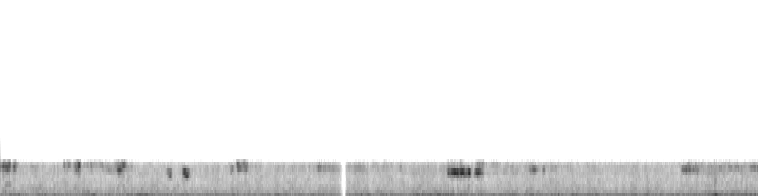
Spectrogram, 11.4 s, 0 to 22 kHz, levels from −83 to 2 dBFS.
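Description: AMR narrowband mobile codec damage runs through the whole of this speech recording. Everything above 4 kHz is missing, and the voice has the heavy buzzy, synthetic quality of a vocal-tract model driven by only a few pulses per subframe. That level of degradation fits one of the lowest AMR-NB modes, around 5.9 kbit/s. Lost AMR speech frames break the audio at 1.64 to 1.73 s, where the decoder fills about 60 ms by repeating its last pitch and filter settings at falling gain. The result is a short warbling dip, consistent with a run of three frames. A longer loss follows at 4.98 to 5.20 s. There the concealment stretches the sound for about 200 ms and fades it toward silence, which points to around ten consecutive frames failing their checksum. After this longer gap the voice returns weak or rough for a moment.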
